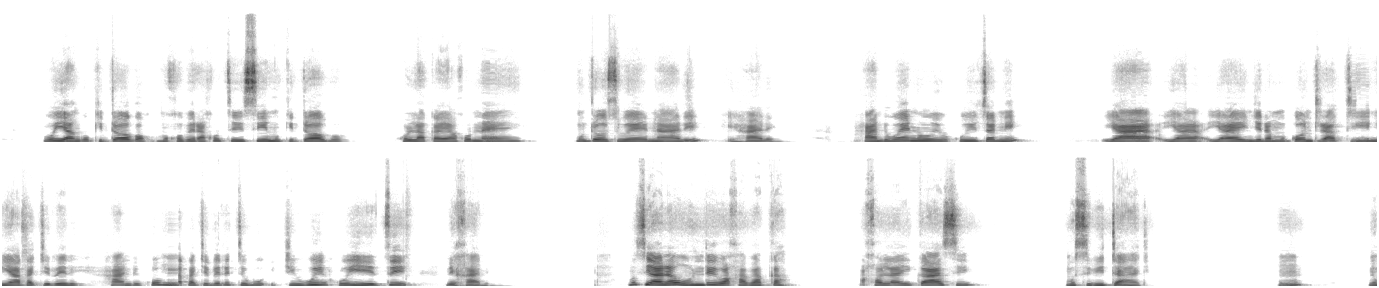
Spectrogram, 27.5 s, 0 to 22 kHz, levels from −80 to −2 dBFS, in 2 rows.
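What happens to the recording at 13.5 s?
Bluetooth LE Audio frames were lost between 13.51 and 13.67 s, just after "yainjira mucontract". About 100 ms of the stream went missing, scattered in short gaps over 160 ms, which fits ten 10 ms frames, with the longest run around 40 ms. The LC3 decoder filled each gap by replaying the last good spectrum with randomised signs, so the voiced speech there turns into a brief, noisy smear rather than clean tones.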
